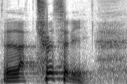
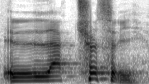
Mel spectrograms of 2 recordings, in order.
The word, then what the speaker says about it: electricity: 이렇게 되는 거고 그다음에 세 번째 음절에 있는 경우에는 평지로 갔다가 이제 올라갔다 내려오는 거죠 평지로 갔다가 올라갔다 내려 내려오는 거 electricity electricity 예 예 이렇게요 자 electricity 예 이런 식으로 발음이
